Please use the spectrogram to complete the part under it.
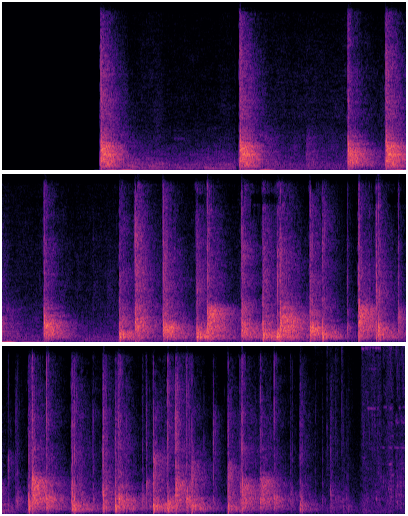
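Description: A small group of men clap their hands.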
